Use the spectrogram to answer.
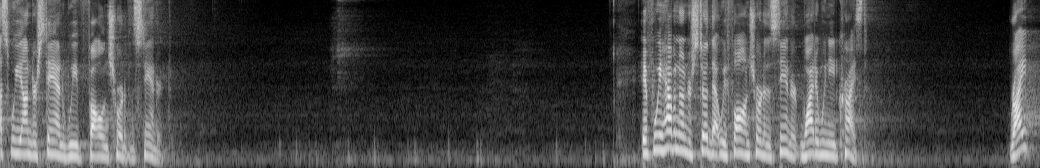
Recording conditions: large echoing room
